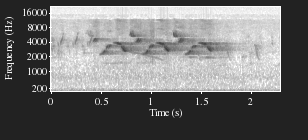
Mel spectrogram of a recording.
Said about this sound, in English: I belong to these tufted titmice, and this downy woodpecker, and this cardinal, and this spruce tree, and I live in the valley below Skytop, one of the easternmost fringes of the Appalachian Mountains in the south central Pennsylvania region.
